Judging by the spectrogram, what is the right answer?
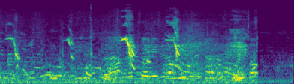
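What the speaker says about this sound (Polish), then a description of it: "Biedne, umęczone ptaki." Chickens cluck and squawk in a village near Telavi in Kakheti, Georgia, with several nearby bird calls rising over a steady background babble of voices before the sound drops away near the end.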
